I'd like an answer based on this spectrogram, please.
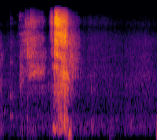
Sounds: Sneeze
